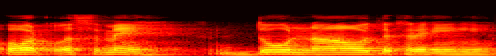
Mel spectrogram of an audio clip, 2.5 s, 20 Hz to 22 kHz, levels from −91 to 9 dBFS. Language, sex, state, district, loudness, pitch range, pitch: Hindi, male, Bihar, East Champaran, -16 LUFS, 120-140 Hz, 120 Hz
